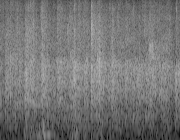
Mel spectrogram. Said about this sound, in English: So give Chloe one more round of applause.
